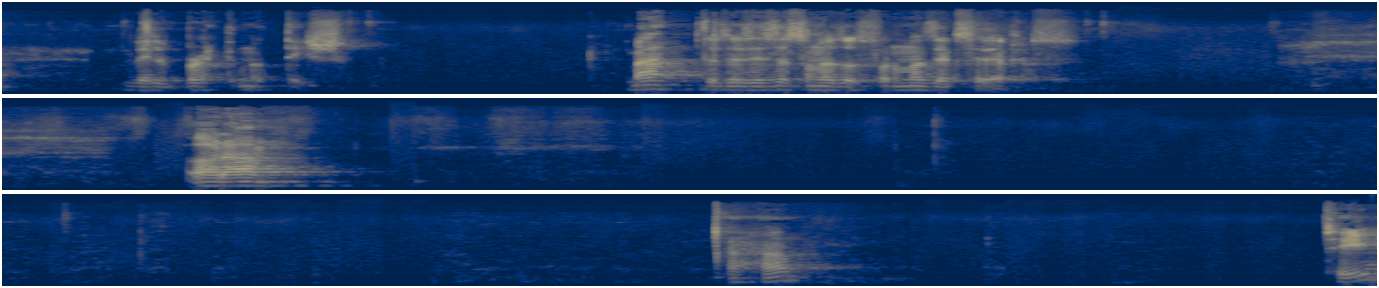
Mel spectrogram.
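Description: A man speaks calmly into a microphone, in bursts with long pauses.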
